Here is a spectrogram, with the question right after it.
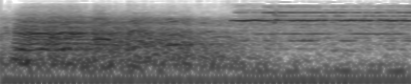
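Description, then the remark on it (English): After a brief burst of noisy, rustling sound, a telephone rings with a steady, high, metallic bell tone that continues to the end. “Well, it's the phone.”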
